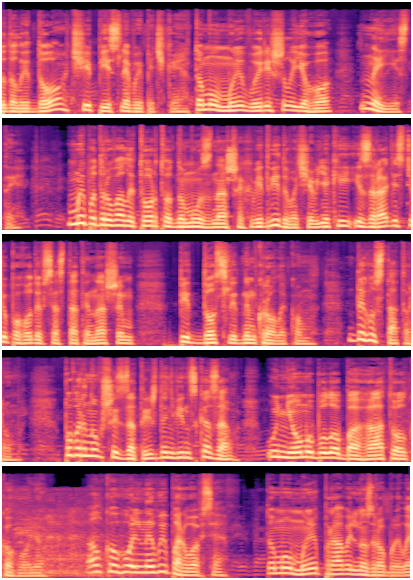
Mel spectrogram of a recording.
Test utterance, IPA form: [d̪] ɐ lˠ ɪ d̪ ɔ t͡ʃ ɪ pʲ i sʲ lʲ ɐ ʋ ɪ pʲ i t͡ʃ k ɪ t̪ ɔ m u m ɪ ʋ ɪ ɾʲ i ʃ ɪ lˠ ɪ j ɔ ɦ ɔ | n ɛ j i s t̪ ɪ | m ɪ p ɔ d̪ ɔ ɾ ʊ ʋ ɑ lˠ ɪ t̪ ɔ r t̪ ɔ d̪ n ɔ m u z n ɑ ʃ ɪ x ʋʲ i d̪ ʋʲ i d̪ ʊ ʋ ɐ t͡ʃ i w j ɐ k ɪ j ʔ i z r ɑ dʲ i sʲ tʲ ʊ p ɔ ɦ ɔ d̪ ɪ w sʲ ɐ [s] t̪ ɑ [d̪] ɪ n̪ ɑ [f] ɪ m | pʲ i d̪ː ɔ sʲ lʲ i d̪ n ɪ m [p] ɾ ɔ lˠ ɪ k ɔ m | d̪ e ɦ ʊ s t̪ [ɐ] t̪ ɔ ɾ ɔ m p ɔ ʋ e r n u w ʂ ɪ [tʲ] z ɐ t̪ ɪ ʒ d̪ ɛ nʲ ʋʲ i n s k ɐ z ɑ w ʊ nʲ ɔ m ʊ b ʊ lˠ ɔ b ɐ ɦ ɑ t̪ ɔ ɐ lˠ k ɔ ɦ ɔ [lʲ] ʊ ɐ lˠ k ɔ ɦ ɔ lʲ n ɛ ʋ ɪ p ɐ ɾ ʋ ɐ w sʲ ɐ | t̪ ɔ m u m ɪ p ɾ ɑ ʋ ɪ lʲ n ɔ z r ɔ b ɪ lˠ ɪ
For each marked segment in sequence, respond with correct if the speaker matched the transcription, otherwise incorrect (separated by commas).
correct, correct, incorrect, incorrect, incorrect, incorrect, incorrect, correct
